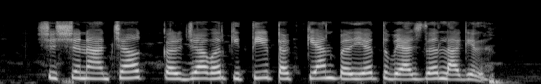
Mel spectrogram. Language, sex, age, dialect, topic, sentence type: Marathi, female, 18-24, Standard Marathi, banking, question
